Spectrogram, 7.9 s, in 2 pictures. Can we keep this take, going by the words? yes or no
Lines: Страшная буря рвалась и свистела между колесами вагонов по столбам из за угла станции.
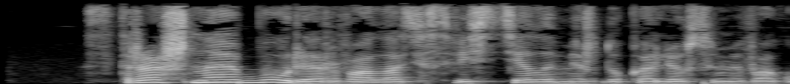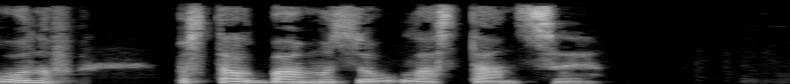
yes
